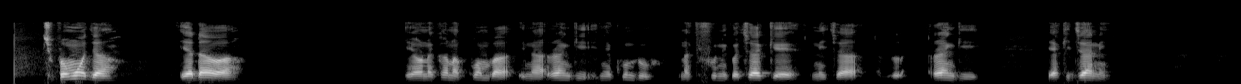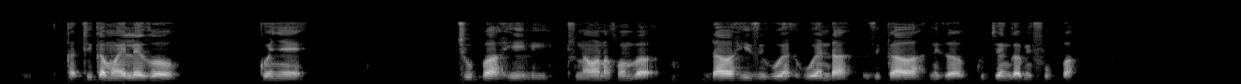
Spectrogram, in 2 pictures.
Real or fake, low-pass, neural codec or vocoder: real; 7.2 kHz; none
